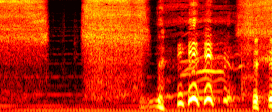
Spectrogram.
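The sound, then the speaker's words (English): A cat hisses twice in sharp, breathy bursts separated by a brief pause, loud, followed by people starting to talk. “Where'd that cat come from?”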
